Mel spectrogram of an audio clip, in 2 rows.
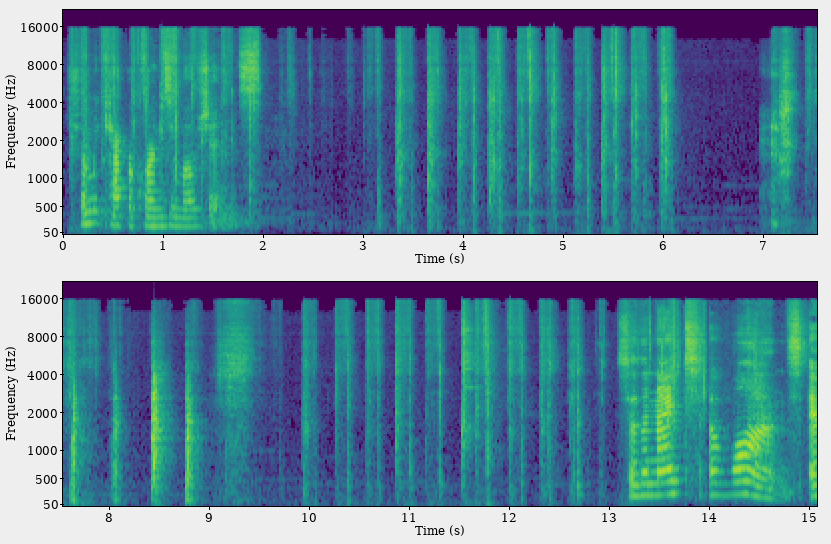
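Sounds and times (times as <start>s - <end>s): cards being shuffled: 0.1s - 6.2s, 7.4s - 8.2s, 9.8s - 14.7s.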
